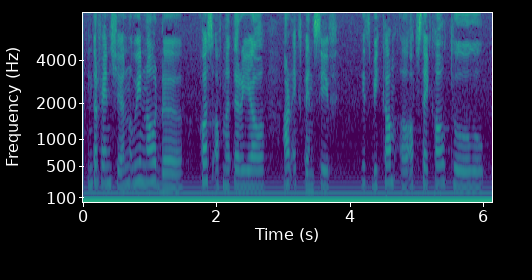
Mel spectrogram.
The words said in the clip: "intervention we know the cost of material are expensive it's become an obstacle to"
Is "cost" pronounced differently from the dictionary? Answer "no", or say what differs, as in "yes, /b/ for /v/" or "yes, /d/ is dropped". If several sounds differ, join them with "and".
yes, /t/ is dropped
